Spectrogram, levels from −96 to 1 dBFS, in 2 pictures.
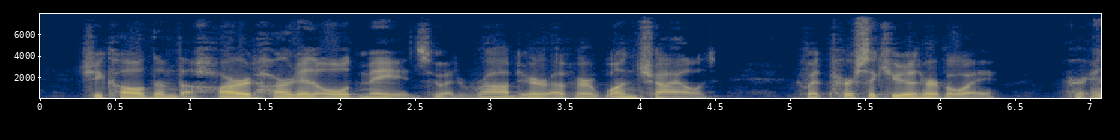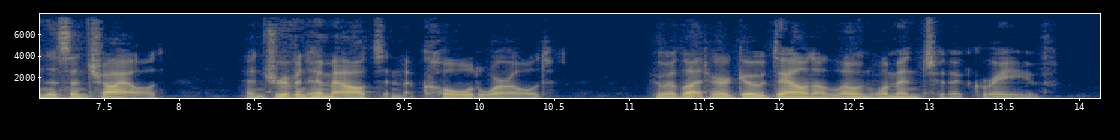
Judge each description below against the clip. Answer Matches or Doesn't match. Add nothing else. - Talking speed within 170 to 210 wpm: Matches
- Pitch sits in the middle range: Doesn't match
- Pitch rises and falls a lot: Doesn't match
